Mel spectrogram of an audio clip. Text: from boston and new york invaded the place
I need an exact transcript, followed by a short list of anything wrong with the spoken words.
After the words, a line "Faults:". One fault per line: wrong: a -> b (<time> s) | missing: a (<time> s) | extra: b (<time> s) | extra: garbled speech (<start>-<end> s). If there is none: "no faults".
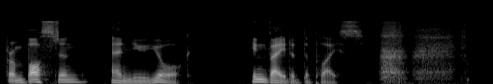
from boston and new york invaded the place
Faults:
no faults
